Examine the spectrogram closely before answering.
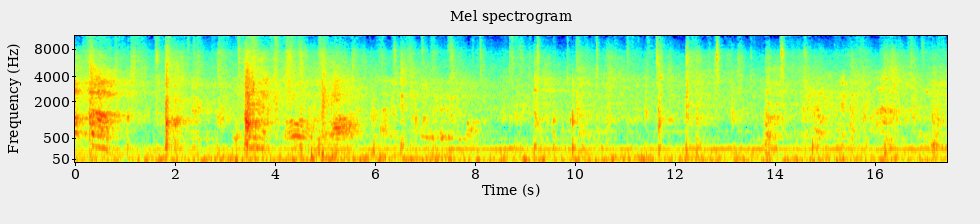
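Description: Tennis balls bounce on a hard court.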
